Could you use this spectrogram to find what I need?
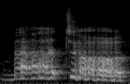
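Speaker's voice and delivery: high, loud squeaky cartoon voice; a quick, high, snappy cartoon retort; SpongeBob saying shut up. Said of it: "Dia bilang kayak".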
